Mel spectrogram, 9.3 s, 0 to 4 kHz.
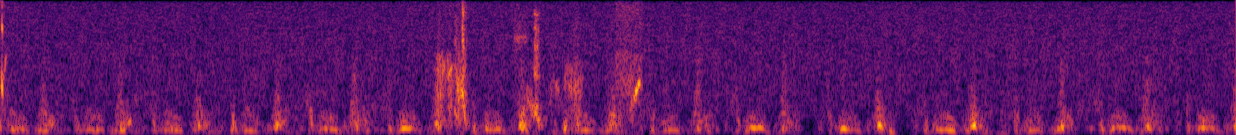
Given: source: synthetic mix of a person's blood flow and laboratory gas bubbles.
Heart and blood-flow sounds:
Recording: Doppler ultrasound of blood flow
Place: precordium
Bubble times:
0.00-0.06 s: bubbles
3.26-3.56 s: bubbles
3.83-4.38 s: bubbles
4.60-4.83 s: bubbles
From the record:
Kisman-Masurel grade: 123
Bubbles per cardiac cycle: 1 to 2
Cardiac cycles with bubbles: 10 to 50%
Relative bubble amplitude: loud (0.450 to 0.775)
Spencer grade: 2 (many but less than half of the cardiac periods contain bubble signals, singularly or in groups)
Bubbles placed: anywhere in the cardiac cycle

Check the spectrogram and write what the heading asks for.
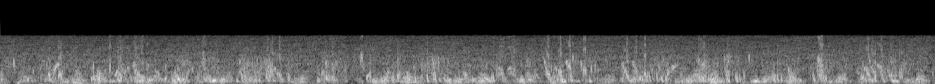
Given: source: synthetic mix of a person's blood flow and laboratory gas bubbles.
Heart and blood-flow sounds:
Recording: Doppler ultrasound of blood flow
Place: precordium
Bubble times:
0.11-0.18 s: bubbles
0.23-0.68 s: bubbles
0.88-1.51 s: bubbles
1.61-2.26 s: bubbles
2.33-2.99 s: bubbles
3.16-3.51 s: bubbles
3.58-3.74 s: bubbles
3.90-4.52 s: bubbles
4.67-4.80 s: bubbles
4.85-5.37 s: bubbles
5.41-6.02 s: bubbles
6.19-6.85 s: bubbles
6.94-7.62 s: bubbles
7.71-8.02 s: bubbles
8.08-8.31 s: bubbles
8.55-9.12 s: bubbles
9.30-9.36 s: bubbles
From the record:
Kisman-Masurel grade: 342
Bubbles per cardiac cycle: rolling drumbeat, 9 or more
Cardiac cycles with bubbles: 100%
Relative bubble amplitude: moderate (0.250 to 0.450)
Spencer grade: 3 (all of the cardiac periods contain showers or single bubble signals, but not dominating or overriding the cardiac motion signals)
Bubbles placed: anywhere in the cardiac cycle

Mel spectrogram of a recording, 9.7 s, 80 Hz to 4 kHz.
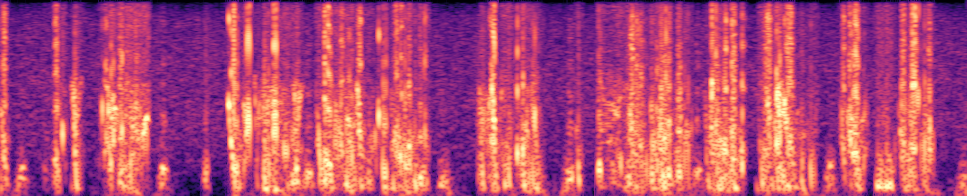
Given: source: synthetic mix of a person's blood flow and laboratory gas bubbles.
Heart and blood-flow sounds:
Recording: Doppler ultrasound of blood flow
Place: precordium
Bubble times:
0.00-0.10 s: bubbles
0.42-0.66 s: bubbles
0.69-0.86 s: bubbles
0.98-1.50 s: bubbles
2.02-2.10 s: bubbles
2.25-3.04 s: bubbles
3.15-4.31 s: bubbles
4.76-5.45 s: bubbles
5.74-5.83 s: bubbles
5.95-6.92 s: bubbles
7.03-7.46 s: bubbles
7.54-8.18 s: bubbles
8.36-8.69 s: bubbles
8.72-9.36 s: bubbles
From the record:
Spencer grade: 4 (maximum detectable bubble signal sounding continuously throughout systole and diastole of every cardiac period, and overriding the amplitude of the normal cardiac signals)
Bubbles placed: only in the low amplitude regions of the cardiac cycle

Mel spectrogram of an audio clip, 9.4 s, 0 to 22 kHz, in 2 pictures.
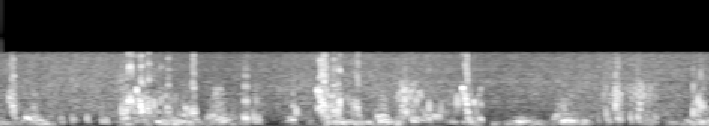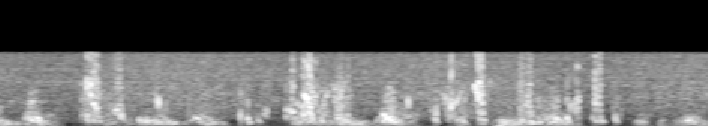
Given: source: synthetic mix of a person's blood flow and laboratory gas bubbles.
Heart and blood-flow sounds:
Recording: Doppler ultrasound of blood flow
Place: precordium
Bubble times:
0.00-0.12 s: bubbles
0.39-1.37 s: bubbles
1.58-1.78 s: bubbles
1.92-2.04 s: bubbles
2.07-2.44 s: bubbles
2.63-3.23 s: bubbles
3.96-4.39 s: bubbles
4.58-4.76 s: bubbles
5.22-5.58 s: bubbles
5.62-5.84 s: bubbles
6.30-6.53 s: bubbles
6.60-7.09 s: bubbles
7.42-7.48 s: bubbles
7.58-8.02 s: bubbles
8.08-8.61 s: bubbles
8.66-8.88 s: bubbles
From the record:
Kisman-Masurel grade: 342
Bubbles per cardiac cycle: rolling drumbeat, 9 or more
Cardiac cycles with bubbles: 100%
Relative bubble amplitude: moderate (0.250 to 0.450)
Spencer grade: 3 (all of the cardiac periods contain showers or single bubble signals, but not dominating or overriding the cardiac motion signals)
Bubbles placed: only in the low amplitude regions of the cardiac cycle

